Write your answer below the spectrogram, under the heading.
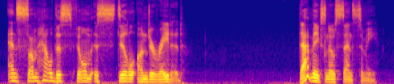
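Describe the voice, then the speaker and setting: A man's voice with vocal fry and long, frequent pauses. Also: medium pitch for a man, ordinary pitch variation, moderate pace, very clean recording, silent background. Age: 20s. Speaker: podcast host, film reviewer. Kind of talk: casual film review monologue. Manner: casual, some hesitations.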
